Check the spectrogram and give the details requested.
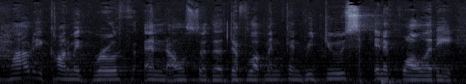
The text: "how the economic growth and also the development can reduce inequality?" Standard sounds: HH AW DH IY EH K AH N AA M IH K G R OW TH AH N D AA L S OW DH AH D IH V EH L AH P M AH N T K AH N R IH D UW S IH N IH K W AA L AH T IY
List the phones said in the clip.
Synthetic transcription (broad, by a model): HH AW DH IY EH K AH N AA M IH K G R OW TH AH N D AA L S OW DH AH D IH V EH L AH P M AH N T K AH N R IH D UW S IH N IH K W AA L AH T IY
